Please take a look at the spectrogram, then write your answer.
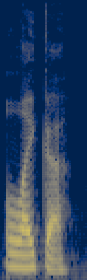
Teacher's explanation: Also, again here we have ending consonant sound, beginning vowel sound, like a. I hear the K linking to the schwa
